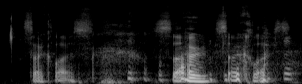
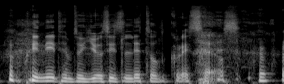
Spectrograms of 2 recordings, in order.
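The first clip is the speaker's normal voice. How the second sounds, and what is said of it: Attempted Belgian accent. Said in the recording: “I think that was a Belgian accent you just did.”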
